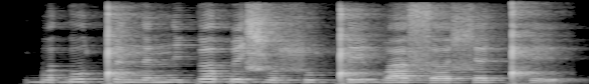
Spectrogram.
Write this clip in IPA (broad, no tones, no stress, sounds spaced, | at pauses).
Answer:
b ɐ ɠ o ǃ ɛ n ɛ n i ɠ ɐ ɓ ɛ ɕ o ɬ u ǃ e b a s ɐ ɬ ɛ ǃʰ e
